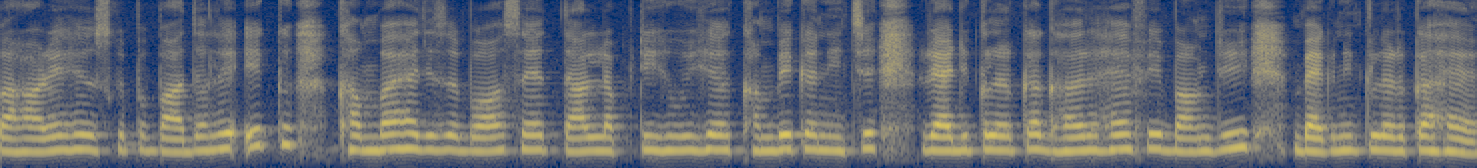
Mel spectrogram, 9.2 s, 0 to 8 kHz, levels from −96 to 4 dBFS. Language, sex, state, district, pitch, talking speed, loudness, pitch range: Hindi, female, Uttarakhand, Tehri Garhwal, 215 Hz, 200 wpm, -20 LUFS, 205-230 Hz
